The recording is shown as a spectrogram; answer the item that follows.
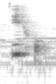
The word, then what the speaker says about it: hijo: Hijo. Hijo. Keep on forgetting the H is silent.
